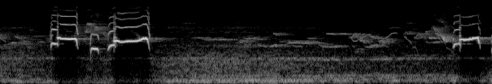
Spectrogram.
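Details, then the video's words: Oriental magpie-robin song used as a lure to draw other birds into singing: two loud, clear whistled phrases early on, slurring up and down with a sharp ringing quality, then another burst near the end over soft chatter and low rumbling background noise. "kicauan Kacer pemikat"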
